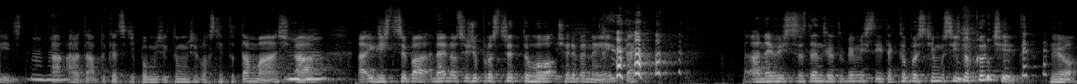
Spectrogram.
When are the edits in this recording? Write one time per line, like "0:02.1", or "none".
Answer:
0:05.5
0:08.2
